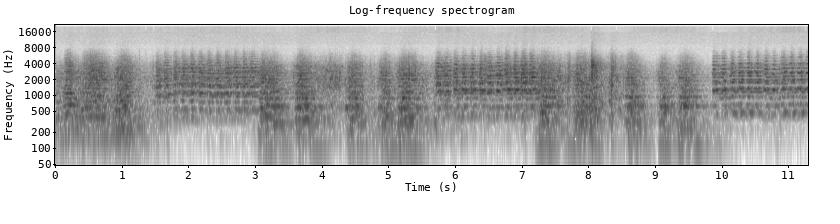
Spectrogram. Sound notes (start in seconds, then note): 7.9 thud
